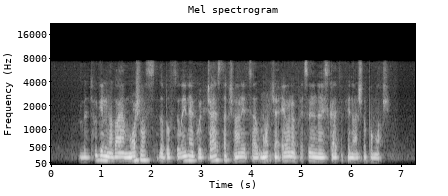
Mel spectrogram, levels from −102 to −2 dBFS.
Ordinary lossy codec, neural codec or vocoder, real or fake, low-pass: none; codec, 16 kHz, 1.1 kbps, Voila-Tokenizer; fake; 7.2 kHz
